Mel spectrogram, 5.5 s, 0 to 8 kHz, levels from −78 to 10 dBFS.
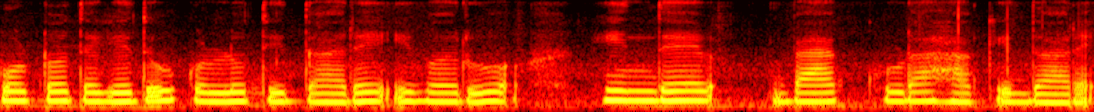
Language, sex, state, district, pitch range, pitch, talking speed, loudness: Kannada, female, Karnataka, Raichur, 195-210 Hz, 200 Hz, 90 wpm, -15 LUFS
